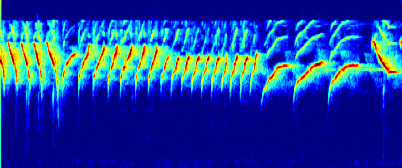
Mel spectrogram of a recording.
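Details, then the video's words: Panda canary singing to stimulate other birds, a rapid high trill of repeated notes followed by slower, rising whistled sweeps and a final sharp downward note. "gacoran burung kenari panda bikin respon"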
